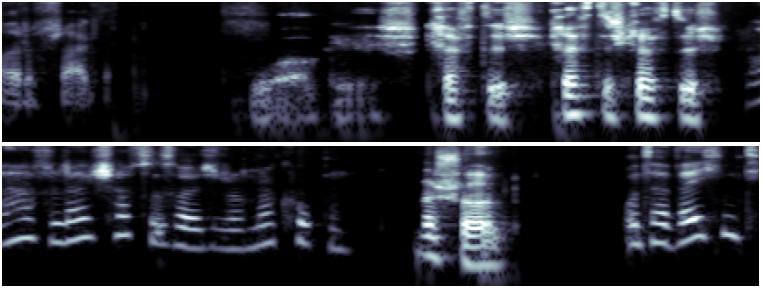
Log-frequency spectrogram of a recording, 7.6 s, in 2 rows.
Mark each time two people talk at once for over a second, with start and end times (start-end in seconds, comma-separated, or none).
none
